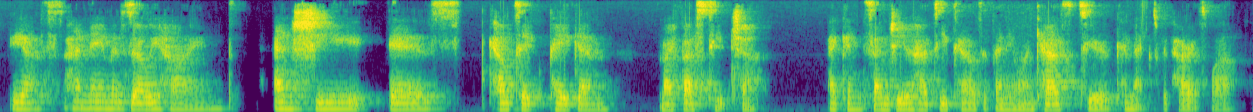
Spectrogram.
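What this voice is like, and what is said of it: British accent. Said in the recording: “I have a British accent? ... That does help”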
